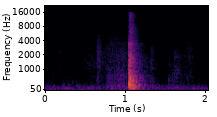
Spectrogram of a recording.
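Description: Dice rattle and bounce across a table.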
